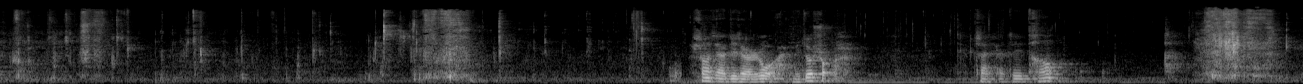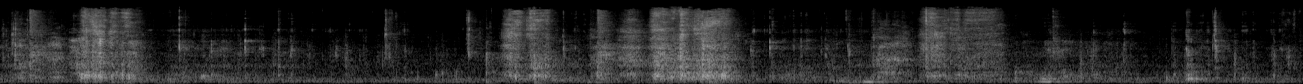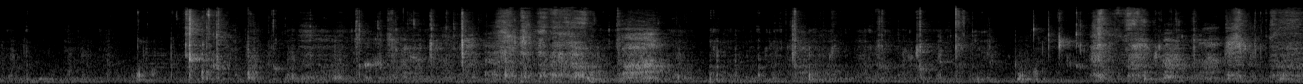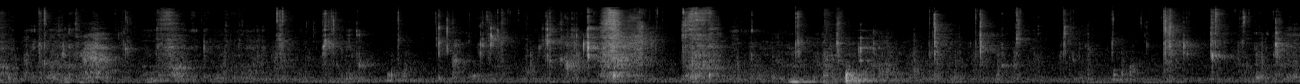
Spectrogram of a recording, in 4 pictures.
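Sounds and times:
person chewing and biting: 0.0s - 6.8s, 10.9s - 52.0s.

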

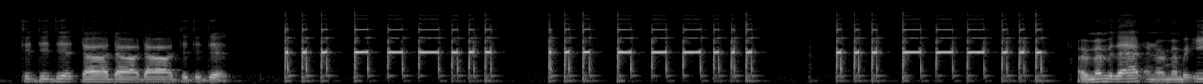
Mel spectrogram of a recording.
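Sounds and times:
morse code beeps: 2.8s - 7.7s, 8.4s - 10.6s.

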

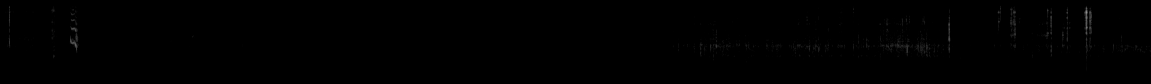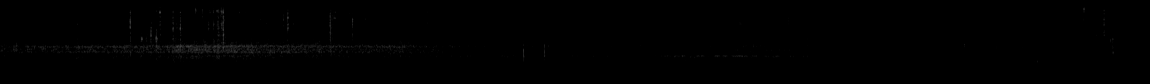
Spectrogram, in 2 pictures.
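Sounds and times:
faint steady hiss: 0.0s - 23.0s
teeth and bones clicking among pebbles: 6.7s - 16.0s, 22.3s - 22.7s.

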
